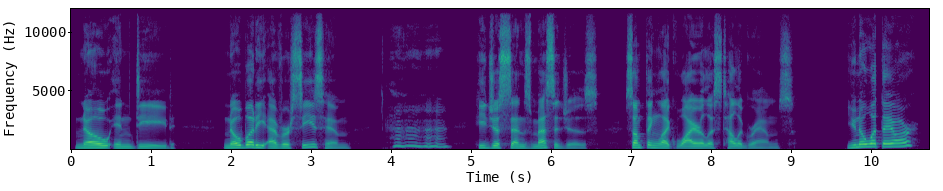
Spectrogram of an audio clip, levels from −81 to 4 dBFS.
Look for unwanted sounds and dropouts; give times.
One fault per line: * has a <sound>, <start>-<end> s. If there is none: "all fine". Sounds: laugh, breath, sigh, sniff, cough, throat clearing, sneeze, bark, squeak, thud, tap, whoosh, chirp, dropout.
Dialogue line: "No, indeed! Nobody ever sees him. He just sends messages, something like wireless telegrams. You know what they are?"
* has a laugh, 3.9-4.8 s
